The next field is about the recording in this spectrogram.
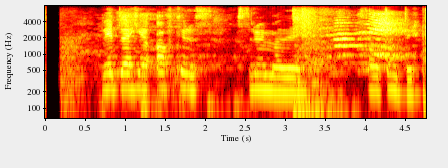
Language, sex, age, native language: Icelandic, male, 11, Icelandic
